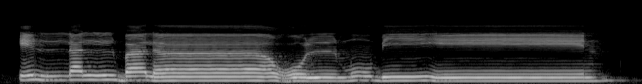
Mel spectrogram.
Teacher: الا البلاغ المبین، لام کے اوپر کھڑی زبر ہونے کی وجہ سے لام کو لمبا کیا جائے گا، اور با کے بعد یا مدہ ہونے کی وجہ سے با کو لمبا کیا جائے گا۔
